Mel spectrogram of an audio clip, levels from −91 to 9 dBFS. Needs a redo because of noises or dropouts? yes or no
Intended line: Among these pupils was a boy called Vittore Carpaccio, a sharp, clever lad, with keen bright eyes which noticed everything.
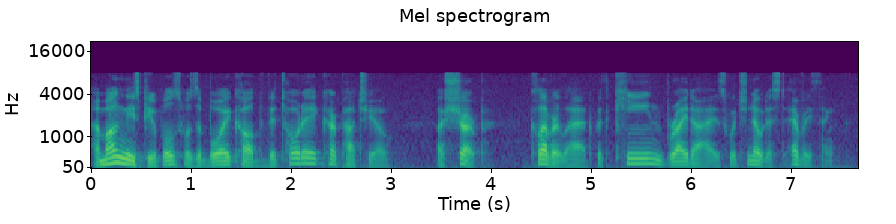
no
